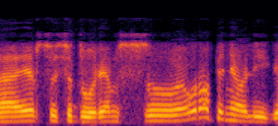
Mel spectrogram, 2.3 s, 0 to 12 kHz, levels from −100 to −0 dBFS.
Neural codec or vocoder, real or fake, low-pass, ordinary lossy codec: none; real; 7.2 kHz; AAC, 48 kbps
